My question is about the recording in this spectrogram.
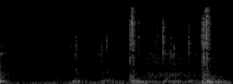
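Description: A few faint clicks and light clinks of a crossbow bolt being picked up and set into the magazine of a multi-shot crossbow, the clearest a little past halfway.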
